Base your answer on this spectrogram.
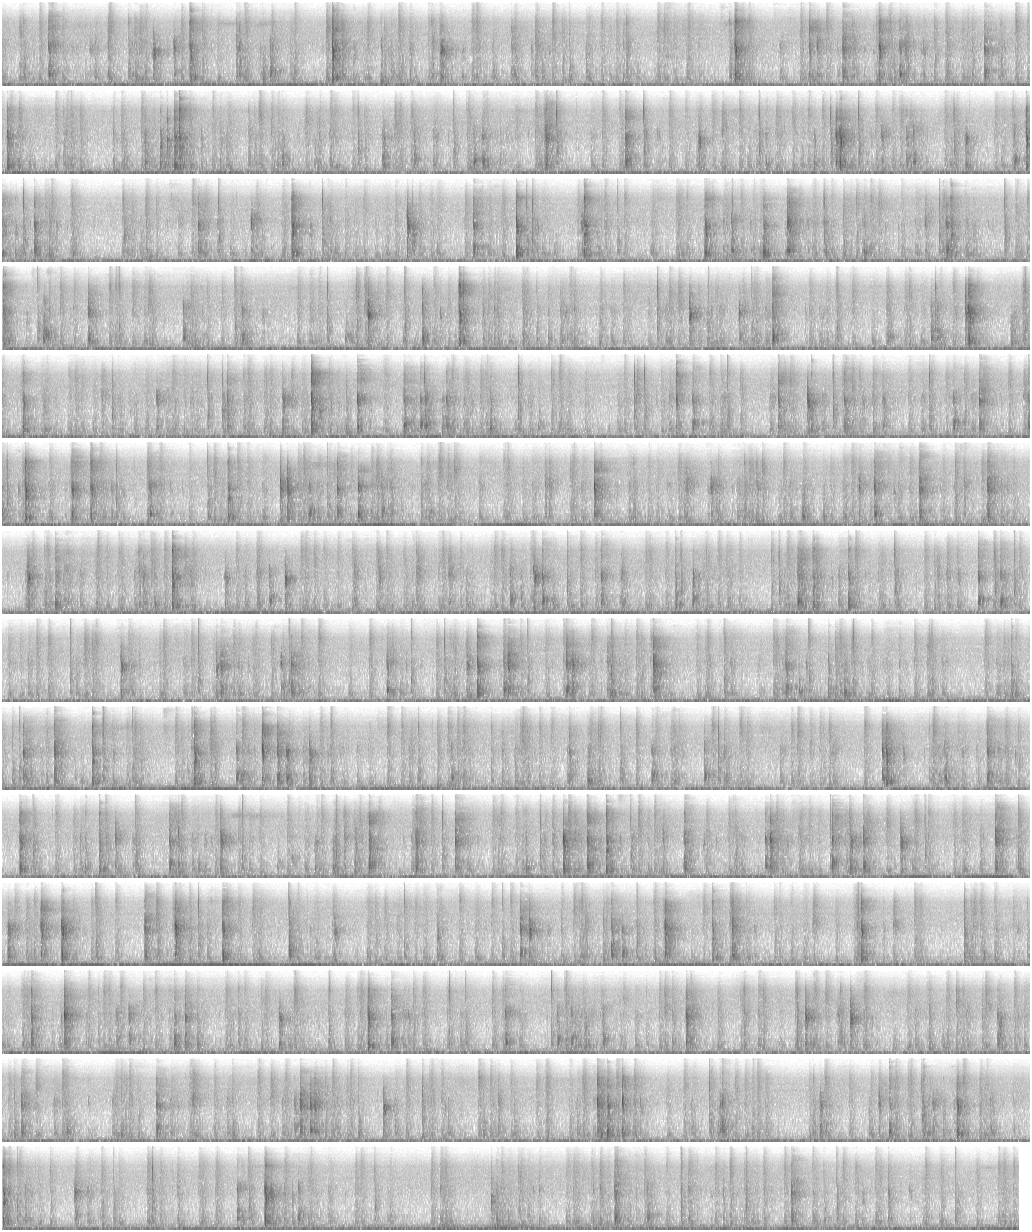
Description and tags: Rain in Bangkok - Windows Closed
raining, raindrops, weather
